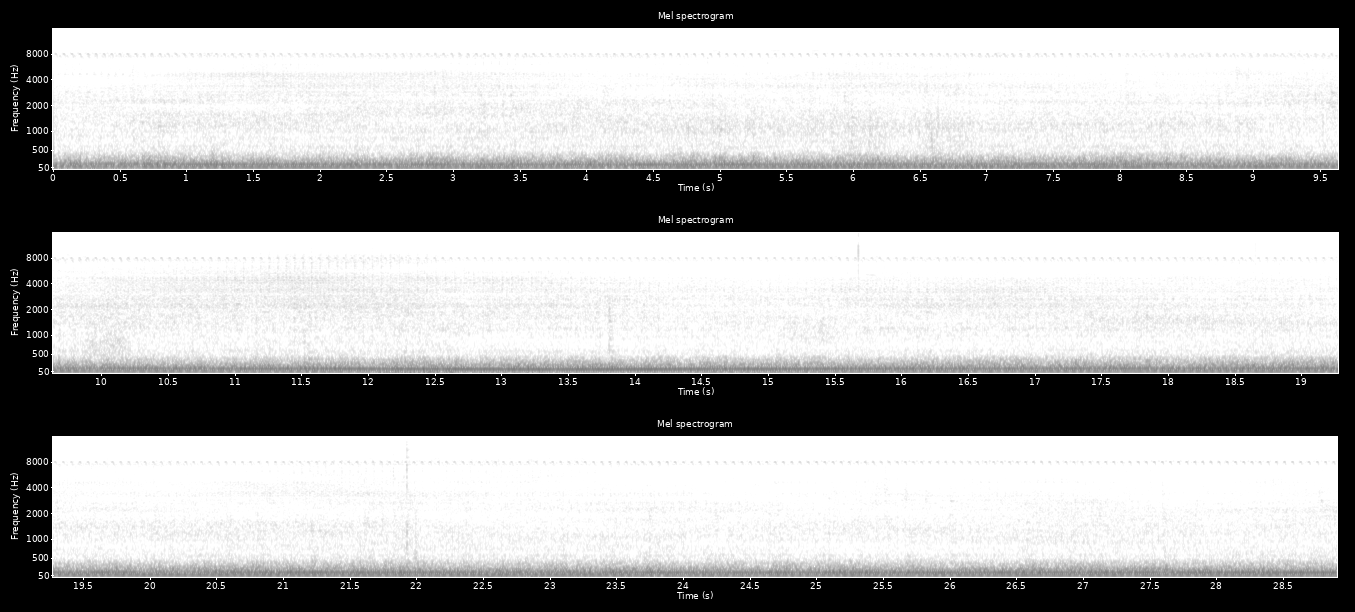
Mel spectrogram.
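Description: Car engine idling steadily, heard from inside the cabin as a low hum that dips slightly in pitch about halfway through.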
